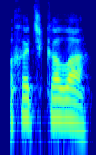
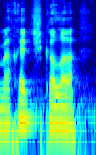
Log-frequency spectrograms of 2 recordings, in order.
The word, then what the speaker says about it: Махачкала: rushed to the tarmac at the airport of Makakala? Alright, I gotta learn how to pronounce this. Hold on one sec. Ounce. Махачкала. Махачкала. Махачкала. Махачкала. Махачкала. Machachkala. At the airport of Makhachkala, the capital predominantly Muslim region, on Sunday night,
